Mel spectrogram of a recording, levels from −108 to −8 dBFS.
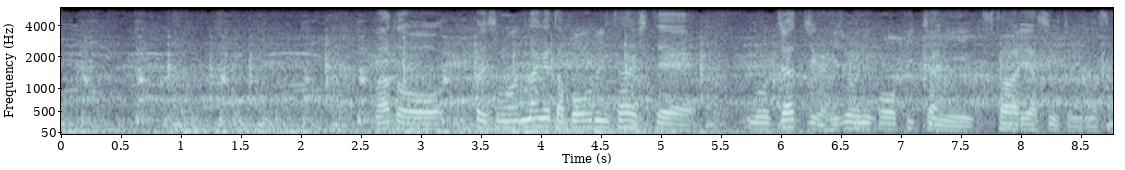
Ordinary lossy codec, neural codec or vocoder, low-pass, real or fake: none; none; 5.4 kHz; real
